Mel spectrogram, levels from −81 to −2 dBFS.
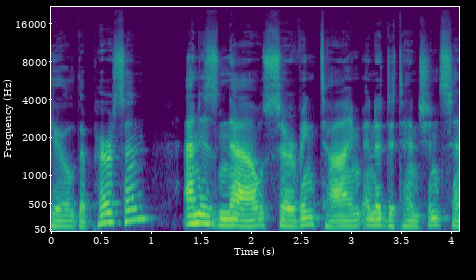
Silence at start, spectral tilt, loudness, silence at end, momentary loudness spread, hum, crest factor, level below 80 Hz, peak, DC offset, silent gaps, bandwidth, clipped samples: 0 s; -5 dB/octave; -20 LUFS; 0 s; 9 LU; none; 18 dB; -56 dBFS; -2 dBFS; under 0.1%; none; 19.5 kHz; under 0.1%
